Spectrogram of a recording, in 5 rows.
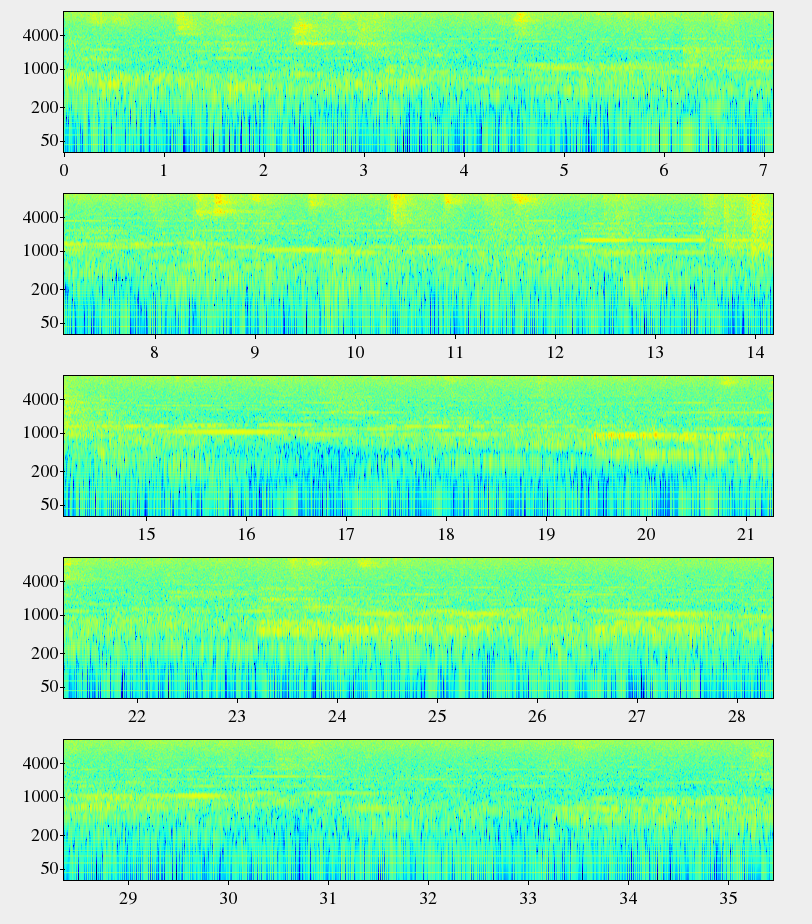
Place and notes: Avenue Gabriel Péri, Saint-Ouen, France - Église Notre-Dame du Rosaire
An early morning meditation in the Église Notre-Dame du Rosaire, St Denis. I couldn't help but get distracted by the shifting intelligibility of voices moving in this vast, reverberant space (spaced pair of Sennheiser 8020s with SD MixPre6).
